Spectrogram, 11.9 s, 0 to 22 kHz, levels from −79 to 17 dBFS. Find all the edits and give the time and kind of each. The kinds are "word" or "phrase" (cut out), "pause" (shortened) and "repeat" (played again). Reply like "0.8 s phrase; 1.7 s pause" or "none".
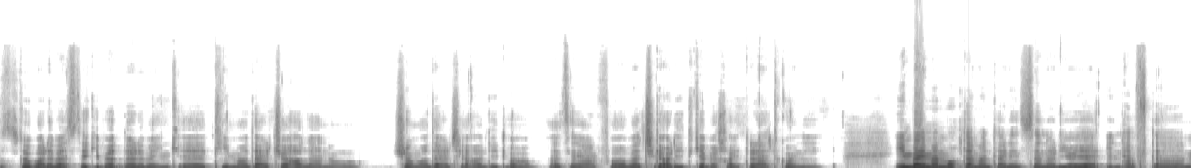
6.5 s word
